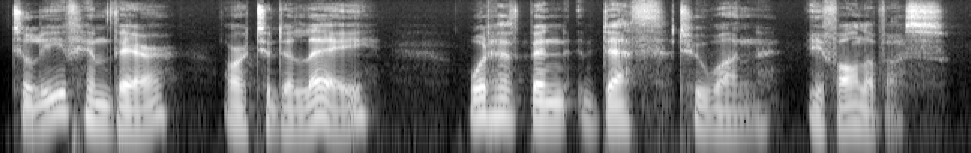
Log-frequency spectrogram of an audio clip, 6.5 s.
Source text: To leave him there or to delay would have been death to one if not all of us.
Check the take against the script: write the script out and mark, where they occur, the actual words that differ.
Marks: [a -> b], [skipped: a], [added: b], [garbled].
To leave him there or to delay would have been death to one if [skipped: not] all of us.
